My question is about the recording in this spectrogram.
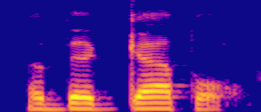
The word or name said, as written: a big apple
